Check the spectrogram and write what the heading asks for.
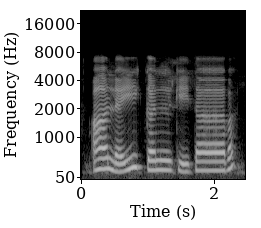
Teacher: تا کے اوپر کھڑی زبر ہے اس لیے اس کو ایک حرکت لمبا بھی ادا کریں گے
